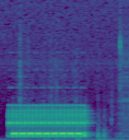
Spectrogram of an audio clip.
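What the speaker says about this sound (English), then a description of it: "No one answers the house phone." A house phone rings up close with a rapid electronic trill, a single burst of evenly pulsed beeps lasting about a second before cutting off.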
